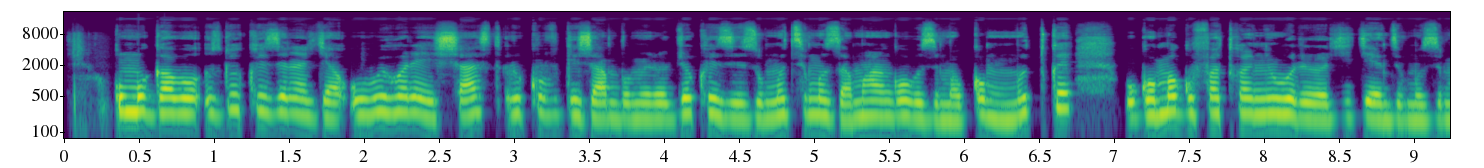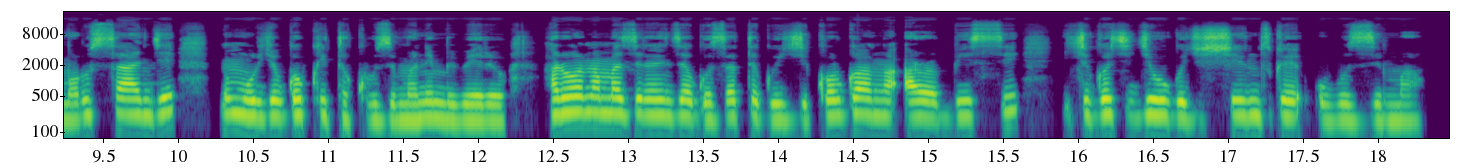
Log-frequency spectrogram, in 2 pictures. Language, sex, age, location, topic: Kinyarwanda, female, 18-24, Kigali, health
